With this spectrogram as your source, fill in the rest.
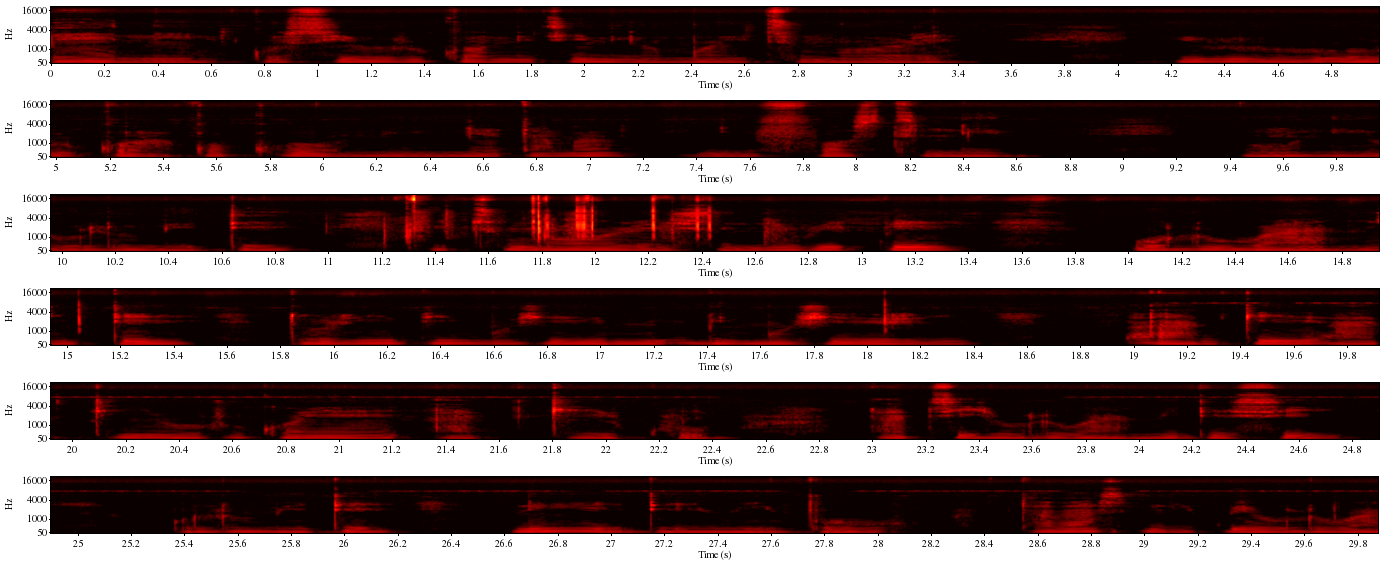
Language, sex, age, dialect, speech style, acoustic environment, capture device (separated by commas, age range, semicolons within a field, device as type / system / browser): Yoruba, male, 25-34, Nigeria - Lagos Yoruba, focused, silence, desktop / Linux / Chrome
